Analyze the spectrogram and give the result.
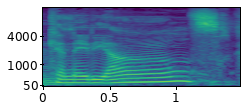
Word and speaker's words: Canadiens: Canadiens.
